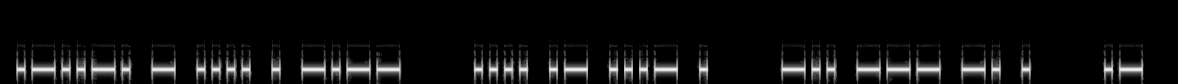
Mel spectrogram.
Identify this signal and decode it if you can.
Morse code, heard as a keyed tone, about 16 wpm, 700 Hz. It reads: "THEY HAVE DONE A
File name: Book One / 07-Chapter 7 - 16 WPM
